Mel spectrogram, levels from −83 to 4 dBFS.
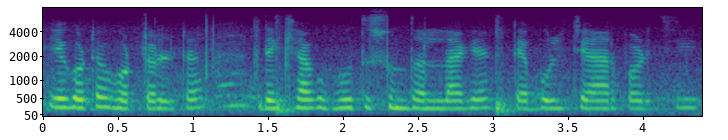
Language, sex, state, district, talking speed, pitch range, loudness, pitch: Odia, female, Odisha, Khordha, 150 wpm, 215-240 Hz, -18 LUFS, 230 Hz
